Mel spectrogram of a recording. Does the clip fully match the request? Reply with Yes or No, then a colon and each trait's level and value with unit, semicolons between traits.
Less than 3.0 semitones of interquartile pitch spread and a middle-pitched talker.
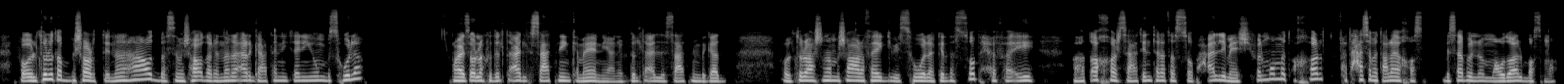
Yes: narrow, 2.6 semitones; medium, 170 Hz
